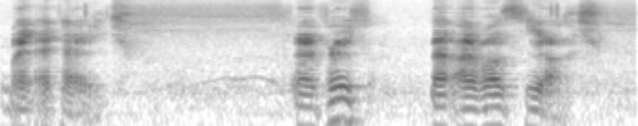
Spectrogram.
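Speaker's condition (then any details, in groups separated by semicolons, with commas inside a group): Duchenne muscular dystrophy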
